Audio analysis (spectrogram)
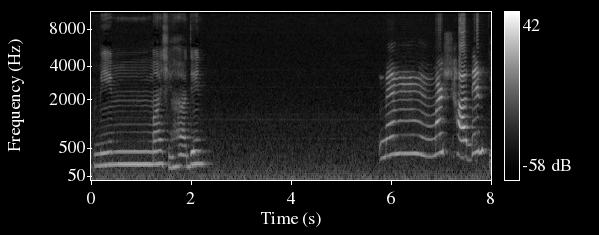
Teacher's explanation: دونوں میم کو ملا کے جو ہم آواز پیدا کر رہے ہیں، یہ ہے غنہ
